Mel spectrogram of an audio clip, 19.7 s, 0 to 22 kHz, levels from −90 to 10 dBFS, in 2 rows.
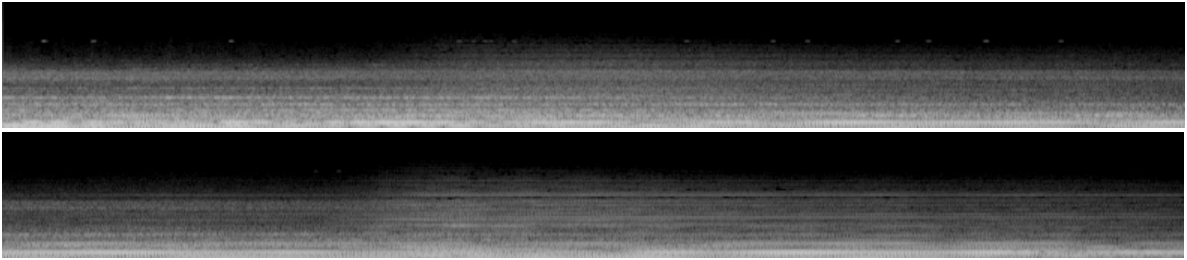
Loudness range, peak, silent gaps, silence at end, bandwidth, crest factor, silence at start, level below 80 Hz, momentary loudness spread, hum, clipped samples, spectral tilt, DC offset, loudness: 5 LU; -6 dBFS; none; 0 s; 4.5 kHz; 14 dB; 0 s; -26 dBFS; 8 LU; none; under 0.1%; -10.5 dB/octave; 1%; -23 LUFS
